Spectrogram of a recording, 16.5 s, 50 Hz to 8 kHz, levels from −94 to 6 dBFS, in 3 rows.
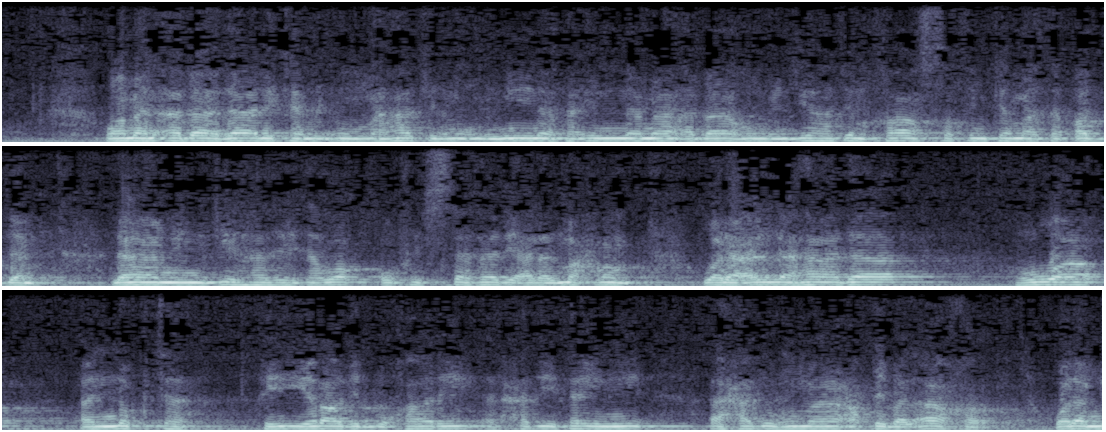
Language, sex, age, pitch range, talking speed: Arabic, male, 50-69, 135-145 Hz, 115 wpm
